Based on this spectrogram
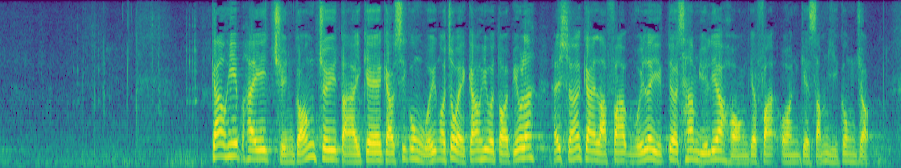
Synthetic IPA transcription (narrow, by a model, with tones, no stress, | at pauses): kaː˧whiː˧˥p̚ɦɐ˨jt͡ʃʰyː˨˩nkɔː˨˥ŋt͡ʃɵ˧ɥt̪aː˨jkɛː˧kaː˧wsiː˥kʊ˥ŋwuː˨˥jŋɔː˨˧t͡sɔː˨˥wɐ˨˩jkaː˧whiː˥p̚kɛ˧t̪ɔː˨˩jpiː˨˥wlɛː˥hɐ˨˥jsœː˨˧ŋjɐ˥t̚kaː˧jlaː˨pfaː˧t̚wuː˨˥jlɛː˥jɪ˨k̚t̪o˥wjɐ˨˧wt͡sʰaː˥mjyː˨˧liː˥jɐ˥t̚ɦɔː˨˩ŋkɛː˧faː˧t̚ʔɔː˧nkɛː˧sɐ˨˥mjiː˨˩kʊ˥ŋt͡sɔ̰ː˧k̚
